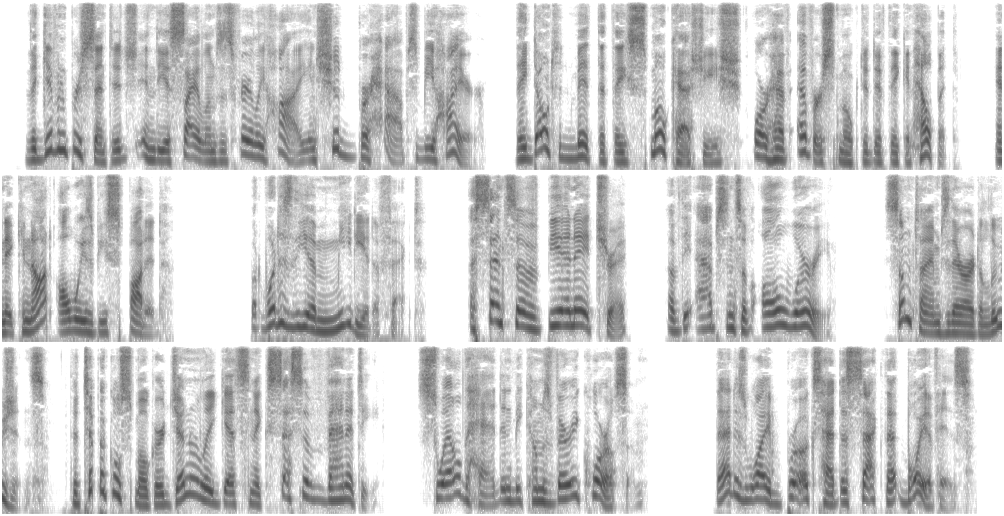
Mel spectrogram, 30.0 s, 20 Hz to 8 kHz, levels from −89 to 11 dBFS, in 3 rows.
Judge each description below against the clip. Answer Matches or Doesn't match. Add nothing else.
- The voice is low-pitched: Doesn't match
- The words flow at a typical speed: Matches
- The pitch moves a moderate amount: Doesn't match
